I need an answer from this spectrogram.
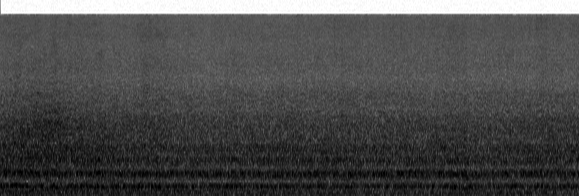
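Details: Swarm of wild bees, workers and drones in roughly equal numbers, at an industrial wall in October; continuous thick buzzing hum from many insects, even in loudness across the whole stretch.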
